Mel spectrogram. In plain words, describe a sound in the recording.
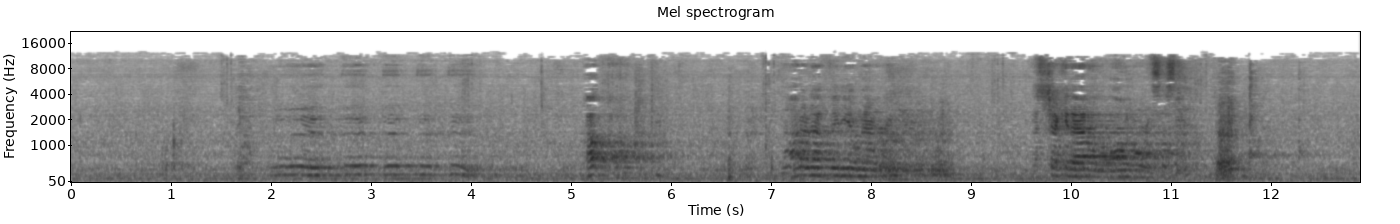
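A man speaks with animation through loudspeakers in a large echoing hall.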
